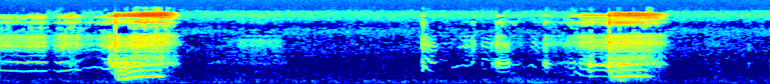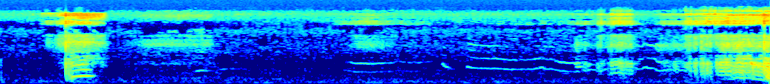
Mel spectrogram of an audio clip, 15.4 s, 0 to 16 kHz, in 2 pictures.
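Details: Cat with a congested nose: noisy, snorting snoring breaths with faint whistling squeaks between them, recorded 19/05/2024.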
